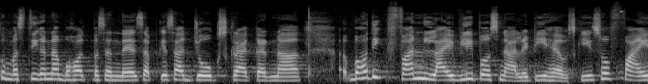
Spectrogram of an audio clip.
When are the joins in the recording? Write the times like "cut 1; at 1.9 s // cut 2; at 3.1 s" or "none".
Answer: none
